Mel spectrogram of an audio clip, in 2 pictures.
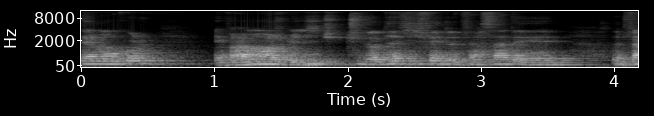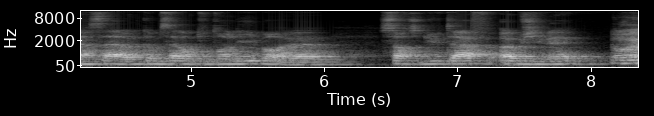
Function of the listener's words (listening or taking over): taking over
